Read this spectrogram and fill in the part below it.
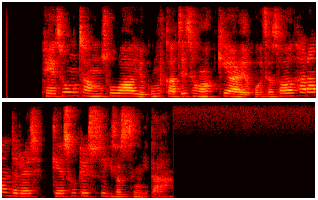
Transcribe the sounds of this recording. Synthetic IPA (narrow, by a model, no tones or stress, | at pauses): pe̞sʰoŋt͡ɕaŋsʰowajoɡɯnk͈ad͡ʑit͡ɕʌŋɦwakʰeaɭɡois͈ʌsʰʌsʰaɾamdɯɾɯɭɕʰi̥p̚k͈e̞sʰoɡiɭs͈uis͈ʌs͈ɯmɲida̰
